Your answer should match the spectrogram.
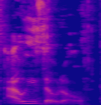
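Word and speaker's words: Ahuizotl: I wrote it out phonetically so I could remember. It's Oizotl.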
